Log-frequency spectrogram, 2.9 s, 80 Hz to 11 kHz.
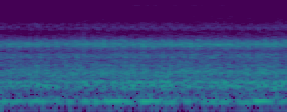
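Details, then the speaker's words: Homemade pulse motor, nine-magnet electromagnetic rotor with 16-gauge coil, reed switch and transistor, building speed toward 6 volts: quiet, steady hum with faint pulsing, smooth and regular; running fine. "That's a nine magnet rotor and it's whipping for nine, dude. That's that's awesome."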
